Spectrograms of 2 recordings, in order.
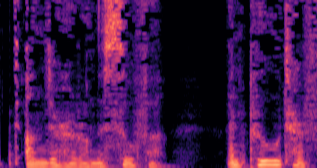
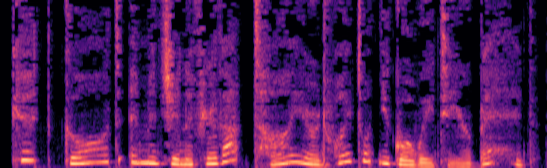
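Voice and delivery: higher, fussing mum; motherly Scottish voice; 8 semitones higher than usual. Acted. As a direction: scold gently like a worried mother.

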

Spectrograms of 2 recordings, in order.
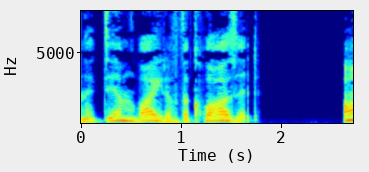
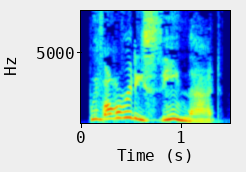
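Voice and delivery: higher, impatient retort; snapping; 7 semitones higher, 4 dB louder than usual. A narrator's reading. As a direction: snap back at a brother. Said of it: "Margaret snapped".

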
